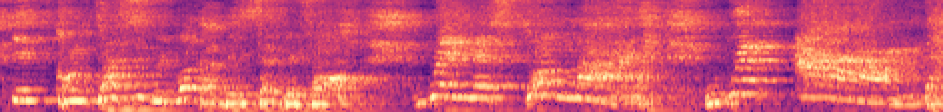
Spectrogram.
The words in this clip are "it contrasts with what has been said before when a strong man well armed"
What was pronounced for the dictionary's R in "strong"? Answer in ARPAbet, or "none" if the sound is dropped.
none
